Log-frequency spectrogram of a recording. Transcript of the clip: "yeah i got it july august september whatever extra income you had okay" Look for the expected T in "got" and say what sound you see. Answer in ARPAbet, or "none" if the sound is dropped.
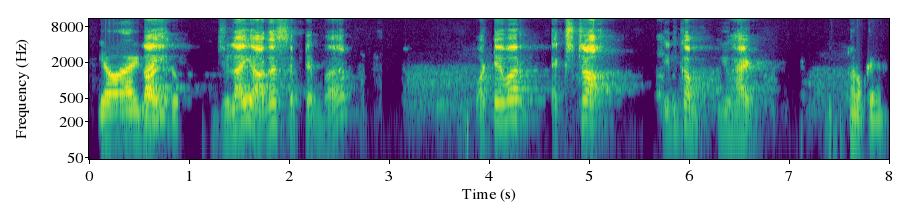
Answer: none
